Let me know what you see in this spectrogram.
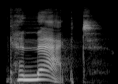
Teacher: It's the second syllable, connect. Longer, louder, higher in pitch. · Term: primary stress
